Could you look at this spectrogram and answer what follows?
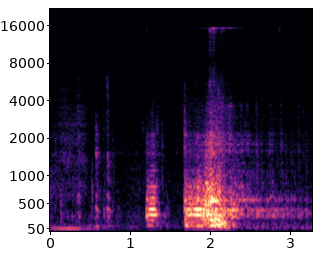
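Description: Electric motor from a washing machine, model ABE-071-4C, wired for reversing, switched on with a click and thump, then spinning up into a steady whirring hum, close and alone.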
